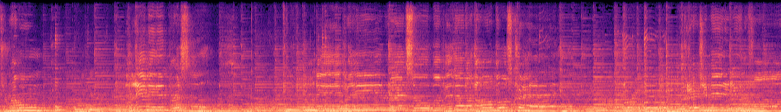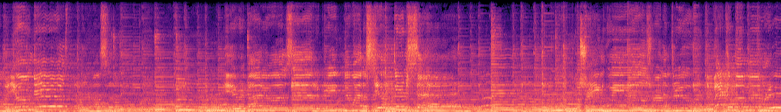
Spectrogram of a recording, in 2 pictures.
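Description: Two acoustic guitars played together live, one strumming chords and the other picking melody lines, in a country-style song.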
